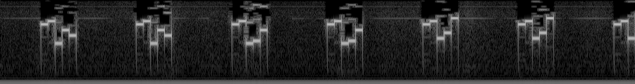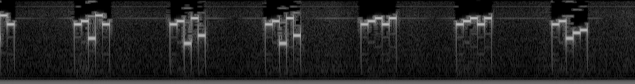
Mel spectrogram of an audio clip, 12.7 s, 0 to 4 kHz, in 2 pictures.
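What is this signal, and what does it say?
Five-tone selective call (ZVEI), heard as quick runs of five tones, tones of about 70 ms. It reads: 89164 89164 89126 89126 89350 89350 89338 89338 89104 89104 89080 89080 89356
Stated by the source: ZVEI five-tone selective call 89701 received on an SDR.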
